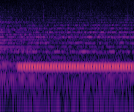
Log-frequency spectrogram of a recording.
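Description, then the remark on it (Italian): A single steady ringback tone on a phone line, one long unbroken beep of nearly two seconds with nobody speaking, heard through a thin telephone-like channel, as a call placed from a hotel telephone rings unanswered. “Squilla. Il mio cuore batte forte. Squilla ancora.”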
